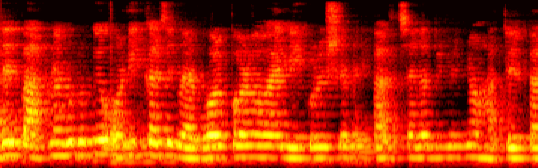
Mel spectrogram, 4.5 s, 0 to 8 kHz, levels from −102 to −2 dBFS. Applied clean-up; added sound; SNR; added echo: neural mask model DeepFilterNet 3.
